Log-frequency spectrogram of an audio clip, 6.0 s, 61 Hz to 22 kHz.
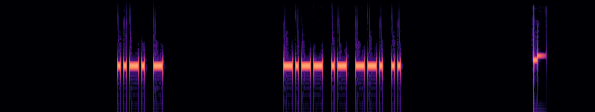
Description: Morse code, heard as a keyed tone, about 40 wpm, 700 Hz. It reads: FT YAGI
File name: IQE Course 3 - Lesson 89 - YAGI - Two Elements - 40wpm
